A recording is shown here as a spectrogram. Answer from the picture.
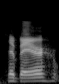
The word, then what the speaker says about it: Thibert: There was a thing by Art Thibert? – Thibert, whatever.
